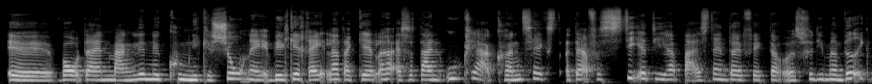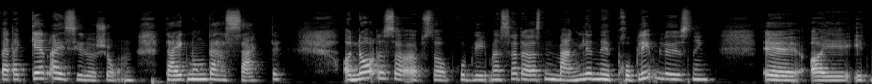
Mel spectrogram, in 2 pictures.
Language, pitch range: Danish, 195-230 Hz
